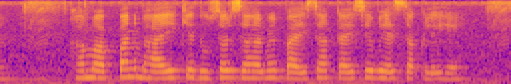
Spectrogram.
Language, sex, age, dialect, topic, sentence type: Magahi, female, 18-24, Central/Standard, banking, question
